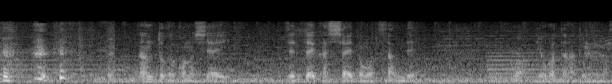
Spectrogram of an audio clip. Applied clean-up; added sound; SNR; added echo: none; Church bell; 14 dB; none.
